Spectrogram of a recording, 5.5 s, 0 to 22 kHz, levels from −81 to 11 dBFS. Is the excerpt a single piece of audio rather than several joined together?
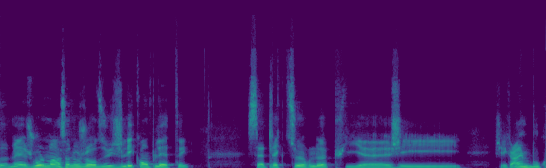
yes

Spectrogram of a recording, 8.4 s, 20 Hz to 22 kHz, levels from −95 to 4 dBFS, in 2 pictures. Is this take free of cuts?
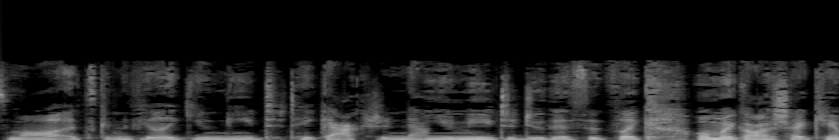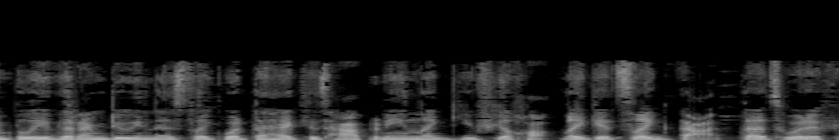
no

